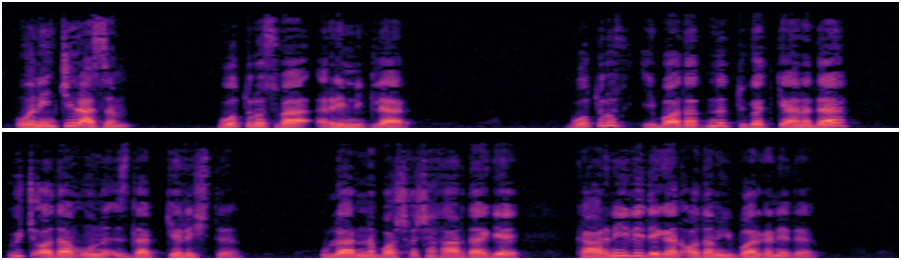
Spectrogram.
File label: uzbek northern; acts of the holy spirit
